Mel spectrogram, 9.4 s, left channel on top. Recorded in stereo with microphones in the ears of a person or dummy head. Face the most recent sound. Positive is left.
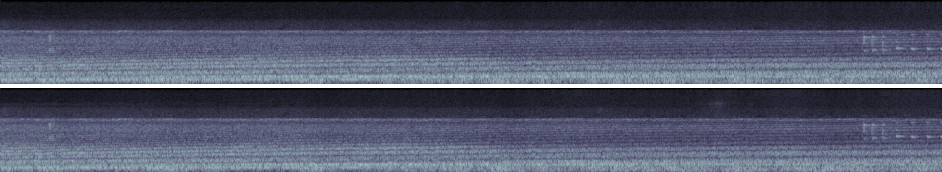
turn(degrees=5)  # may be behind; listen again after turning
